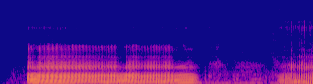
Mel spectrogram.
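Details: English Bulldog snoring loudly indoors: a long, harsh, rumbling snore lasting over three seconds, ending in a wavering gurgle, followed by quieter breathing and another rising snore.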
